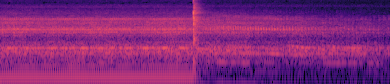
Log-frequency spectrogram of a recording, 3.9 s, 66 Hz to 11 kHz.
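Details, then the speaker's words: Reassembled 1958 "Croatia" single-phase motor (converted to a grinder) switched off: one sharp metallic click as the rotor's centrifugal switch opens the auxiliary winding circuit, then a soft rubbing hiss as contacts reclose while coasting; normal centrifugal switch operation. "Najpierw jest takie metaliczne kliknięcie, kiedy ten wyłącznik rozłącza obwód, a potem jak już silnik zwalnia, słychać taki szum, jak już znowu te styki tutaj o siebie obcierają."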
